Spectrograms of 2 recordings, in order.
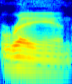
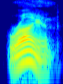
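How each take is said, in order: First: The name begins with a 'ray' sound. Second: The name begins with a 'rye' sound. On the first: The speaker calls it wrong. "so it's not Rayanne. I think that's how I've been pronouncing it" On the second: The speaker calls it right. "R Y A N N E is pronounced Ryan"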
